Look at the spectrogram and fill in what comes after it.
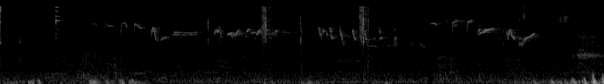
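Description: A songbird singing two bursts of fast, high, twittering notes, the first long and the second short, over soft low thuds of footsteps.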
